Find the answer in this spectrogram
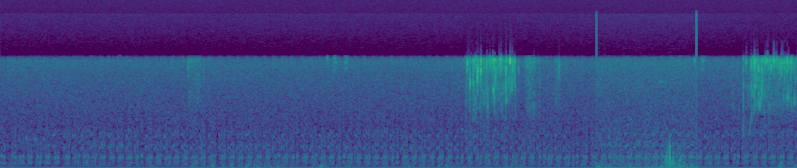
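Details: A steady low rumble like running water or engine noise fills the recording, with brief hissy bursts and no animal calls.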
